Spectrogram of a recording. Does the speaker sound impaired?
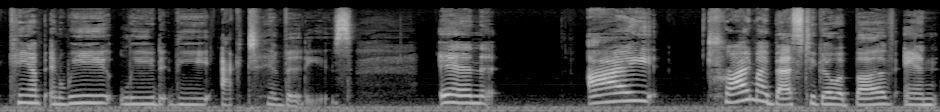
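Yes: stuttering; fear of speaking in front of groups, school accommodations for presenting projects, found national stuttering association; many fears about speaking; here prolonged sounds, blocks.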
